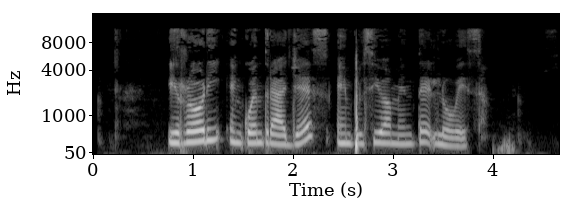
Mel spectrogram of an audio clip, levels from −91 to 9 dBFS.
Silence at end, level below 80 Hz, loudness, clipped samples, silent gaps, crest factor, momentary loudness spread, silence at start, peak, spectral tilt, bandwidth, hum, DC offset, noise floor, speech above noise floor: 0.45 s; -50 dBFS; -21 LUFS; under 0.1%; none; 22 dB; 12 LU; 0.75 s; -2 dBFS; -6.5 dB/octave; 11.5 kHz; none; under 0.1%; -61 dBFS; 40 dB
